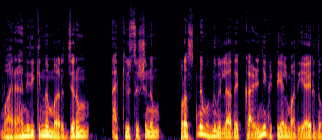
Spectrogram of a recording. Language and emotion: Malayalam, fearful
